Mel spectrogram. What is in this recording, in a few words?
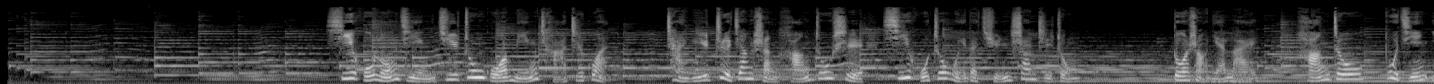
girl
